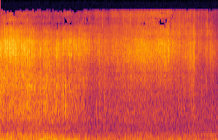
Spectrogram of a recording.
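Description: A small hatchback's engine running under load as it drives through a flooded, muddy track, with a steady hiss above it. It is loudest for the first couple of seconds, then eases off.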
